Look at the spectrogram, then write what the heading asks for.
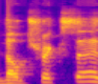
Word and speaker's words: Veltrixa: Is that how you pronounce it? You never quite know online, but Beltrixa, is that right?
